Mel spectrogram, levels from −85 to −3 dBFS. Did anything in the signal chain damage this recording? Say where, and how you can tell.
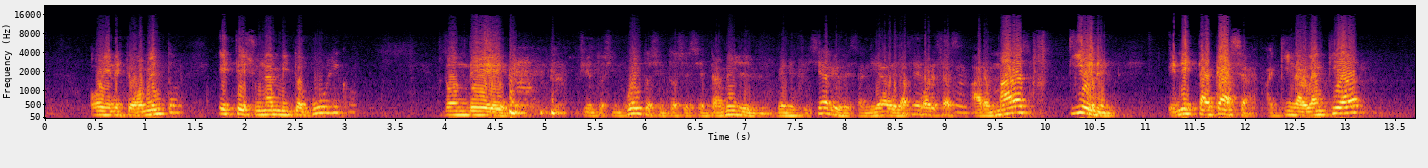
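Yes. A harsh, gritty fuzz sits on every loud moment from start to finish, with a crackly edge on the peaks, which is hard clipping. The signal was driven about 16 dB past what some stage could pass, most plausibly a converter input or a sample-format conversion that saturates at full scale, so the waveform tops were sliced flat. Roughly 7 percent of samples sit pinned there, and those flat tops spray high harmonics across the upper spectrum.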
